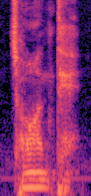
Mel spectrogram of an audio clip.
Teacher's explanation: If you somehow keep sounding like 저한테 when you read this portion, try to lower the pitch of your voice a little bit and it'll force the sound to become a little more like 저한테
